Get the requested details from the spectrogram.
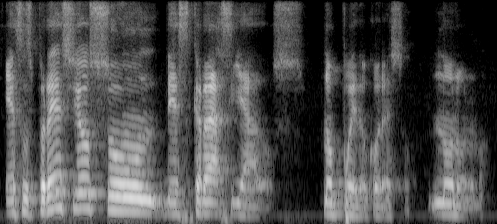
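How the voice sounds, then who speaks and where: This slow-speaking, animated streamer from the United States has a slightly high voice and teaches Spanish. He goes back and forth between Spanish and English while reading viewers' comments casually, often stumbling as he hunts for words.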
